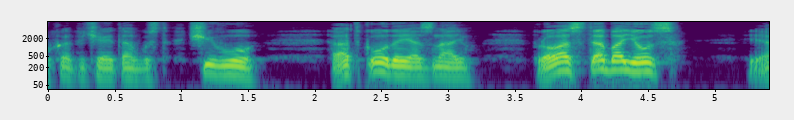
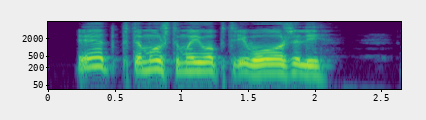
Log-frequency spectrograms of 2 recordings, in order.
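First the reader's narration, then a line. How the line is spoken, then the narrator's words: Glum. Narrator (Russian): уныло говорит Ленка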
